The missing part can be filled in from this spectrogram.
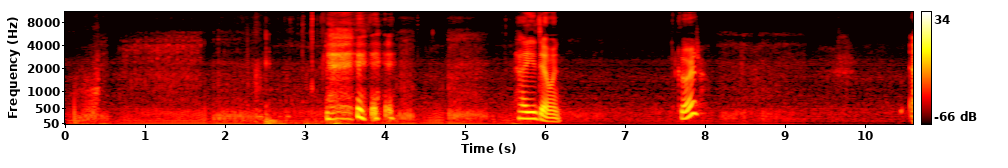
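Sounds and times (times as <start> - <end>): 
cat purring: 0.0 - 6.8, 8.0 - 9.6
speech: 3.3 - 4.3, 5.6 - 6.3, 7.7 - 8.0.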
